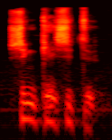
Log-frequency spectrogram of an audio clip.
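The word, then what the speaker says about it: 神経質: Oh, so, let's see if I get my pronunciation right. I haven't said this in a while. Shinkeishitsu.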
